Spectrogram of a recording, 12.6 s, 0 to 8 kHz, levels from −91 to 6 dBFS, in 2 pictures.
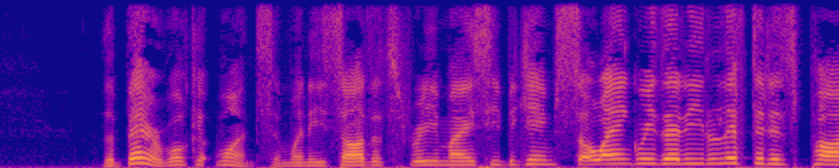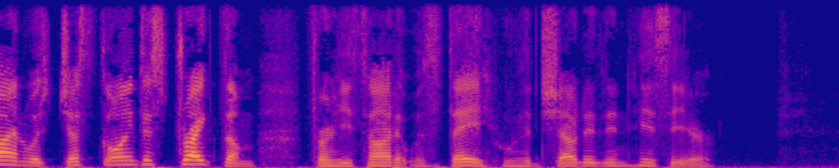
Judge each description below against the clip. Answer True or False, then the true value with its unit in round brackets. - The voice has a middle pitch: True (160 Hz)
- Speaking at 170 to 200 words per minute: True (190 wpm)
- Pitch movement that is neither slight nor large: False (6.4 semitones)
